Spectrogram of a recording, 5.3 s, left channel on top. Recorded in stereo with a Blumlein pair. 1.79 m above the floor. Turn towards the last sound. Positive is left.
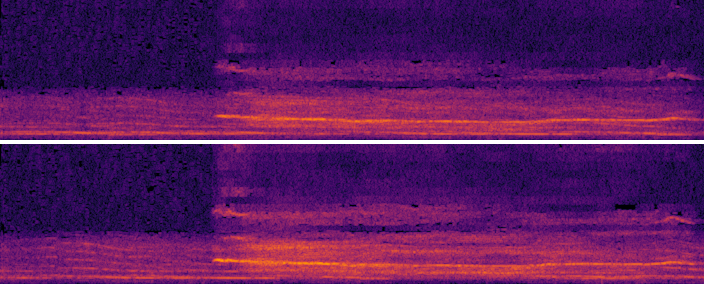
turn(degrees=-50)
